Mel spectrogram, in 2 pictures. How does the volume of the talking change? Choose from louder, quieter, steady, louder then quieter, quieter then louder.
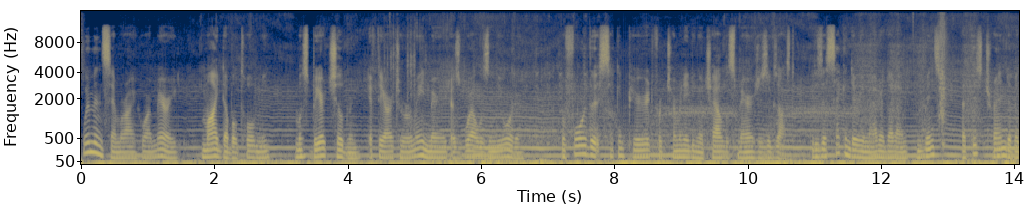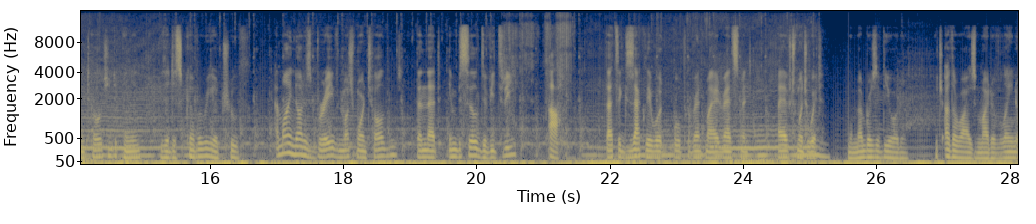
steady.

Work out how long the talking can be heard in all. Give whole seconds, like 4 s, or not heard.
28 s.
